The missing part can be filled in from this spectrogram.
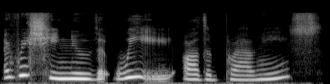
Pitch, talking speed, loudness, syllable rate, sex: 275 Hz, 165 wpm, -14 LUFS, 3.6 syllables/s, female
